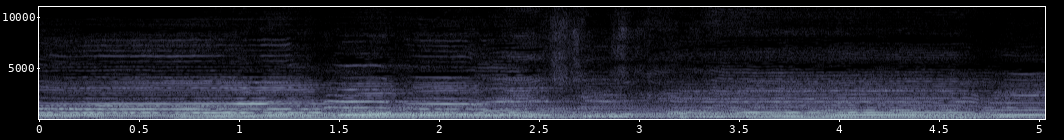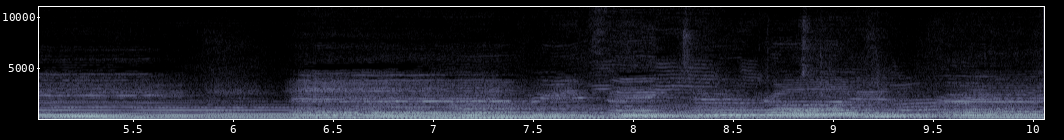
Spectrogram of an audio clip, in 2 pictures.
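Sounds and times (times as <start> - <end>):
church choir singing sustained notes: 0.0 - 10.0.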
